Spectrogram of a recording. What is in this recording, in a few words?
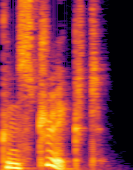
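"constrict", English, British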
